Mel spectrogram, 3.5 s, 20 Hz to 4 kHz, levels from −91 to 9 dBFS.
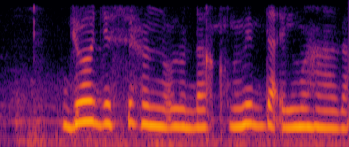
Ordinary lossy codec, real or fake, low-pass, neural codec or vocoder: none; fake; 3.6 kHz; codec, 16 kHz in and 24 kHz out, 2.2 kbps, FireRedTTS-2 codec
